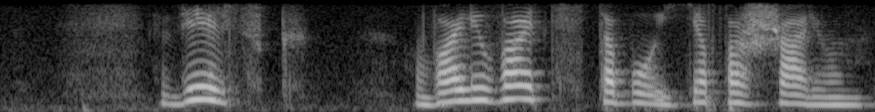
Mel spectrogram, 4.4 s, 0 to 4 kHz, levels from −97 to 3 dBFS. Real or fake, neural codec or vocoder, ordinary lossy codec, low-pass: real; none; none; 3.6 kHz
